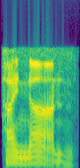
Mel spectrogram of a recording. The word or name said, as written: Hainan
